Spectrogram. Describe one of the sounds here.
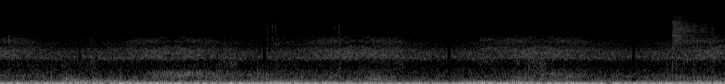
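A man talks into a microphone.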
